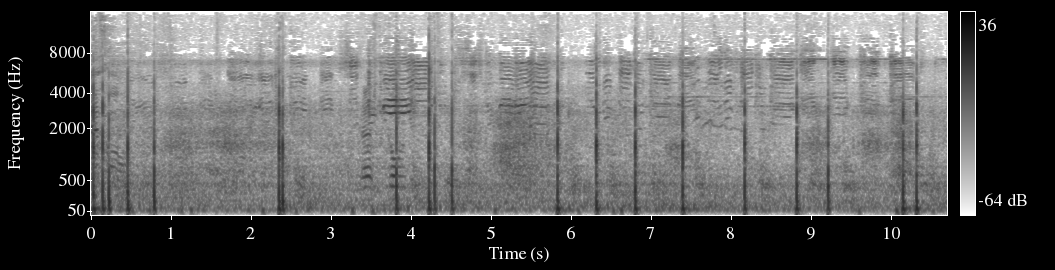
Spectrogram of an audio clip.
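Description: Aerial fireworks shells bursting in a display. The bangs come as a quick run of four in the first second, then one every half-second to a second or so.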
